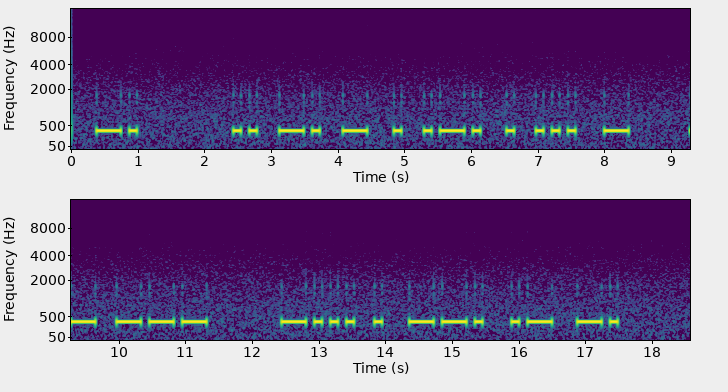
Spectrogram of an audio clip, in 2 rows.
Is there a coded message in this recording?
Yes: Morse code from 0.0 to 17.5 s, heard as a keyed tone, hand-sent with a paddle, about 10 wpm, 370 Hz. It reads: … INTEREST TO BEGAN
